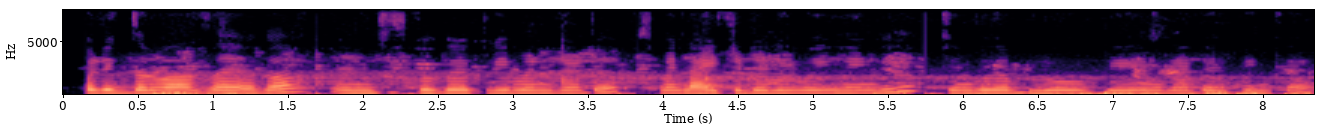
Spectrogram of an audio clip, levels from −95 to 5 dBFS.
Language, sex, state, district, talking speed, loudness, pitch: Hindi, female, Bihar, Purnia, 150 wpm, -22 LUFS, 255 Hz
